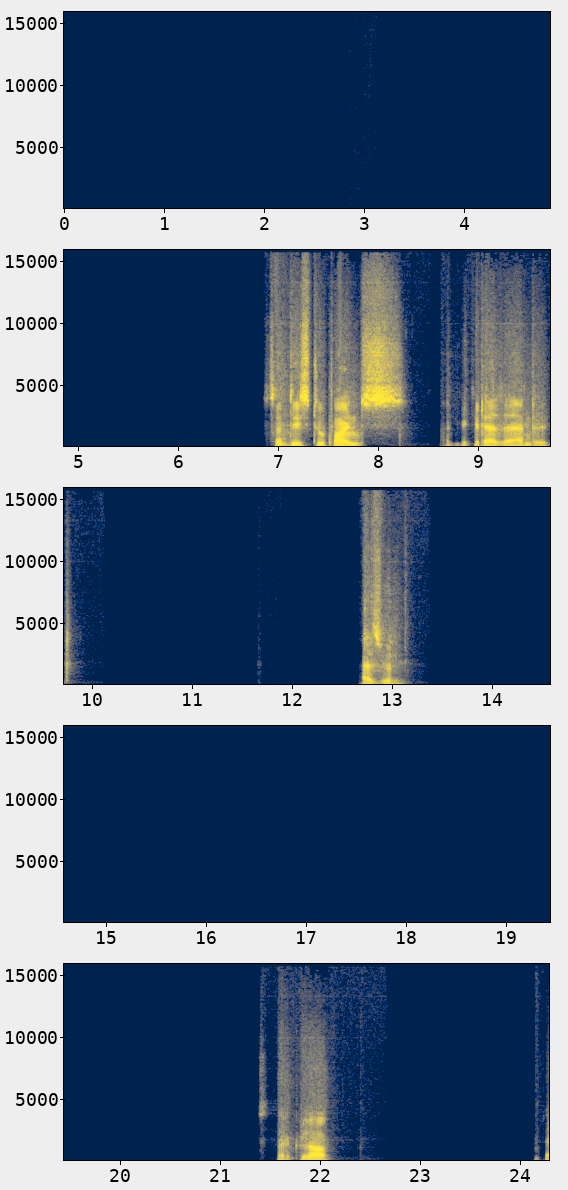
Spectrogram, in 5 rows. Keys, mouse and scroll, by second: 3.3-4.6 middle drag, 3.3-4.5 scroll, 4.6-5.2 scroll up 3, 6.0 click, 6.7-7.0 scroll down 5, 7.0 middle click, 7.0 scroll, 8.3 click, 8.5 middle click, 8.5-9.6 scroll, 10.4 click, 11.4 click, 12.2-13.3 typing, 13.3 Return, 14.3 middle click, 14.6 scroll, 14.8 Escape, 15.1 Escape, 16.4 click, 16.5 Escape, 16.6 middle click, 16.6-17.5 scroll, 18.7 click, 18.9 Escape, 18.9-19.7 scroll down 5, 19.1 Escape, 19.7-20.3 scroll up 6, 21.3 click, 23.8 click.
